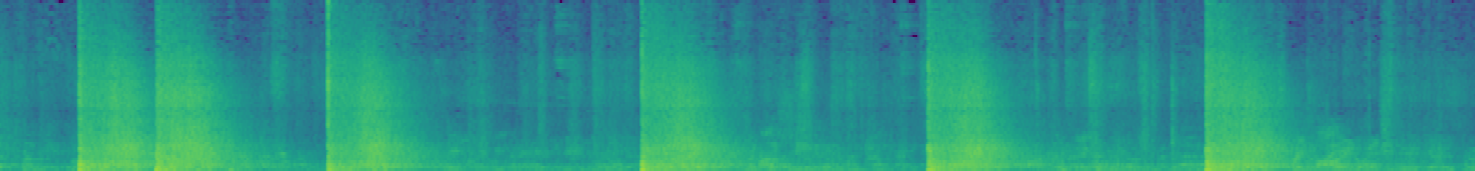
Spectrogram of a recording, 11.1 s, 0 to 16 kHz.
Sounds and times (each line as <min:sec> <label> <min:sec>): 0:00.5 real rounds of AK47, M16, M60 0:03.6
0:04.8 real rounds of AK47, M16, M60 0:05.7
0:06.9 real rounds of AK47, M16, M60 0:07.8
0:09.0 real rounds of AK47, M16, M60 0:10.0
